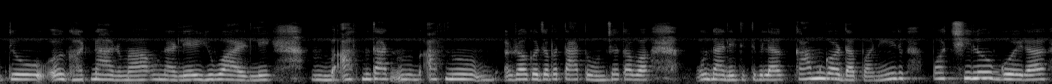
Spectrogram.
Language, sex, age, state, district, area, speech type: Nepali, female, 18-30, West Bengal, Darjeeling, rural, spontaneous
